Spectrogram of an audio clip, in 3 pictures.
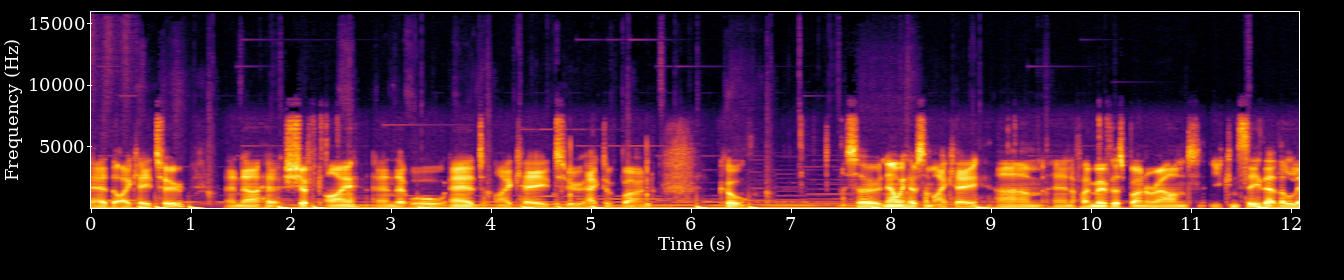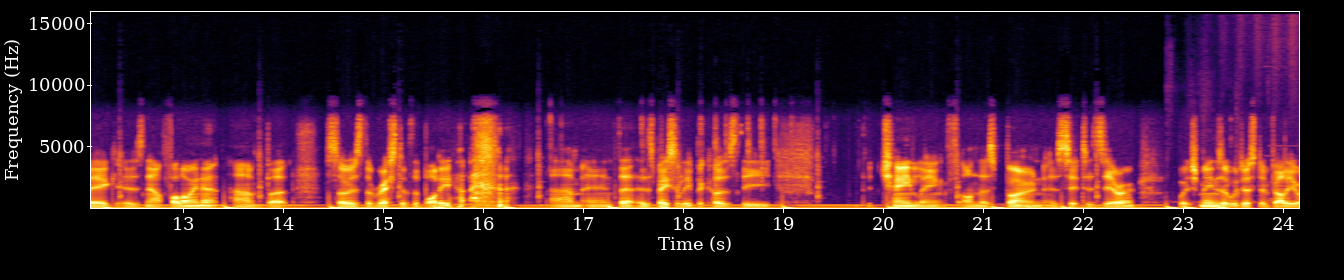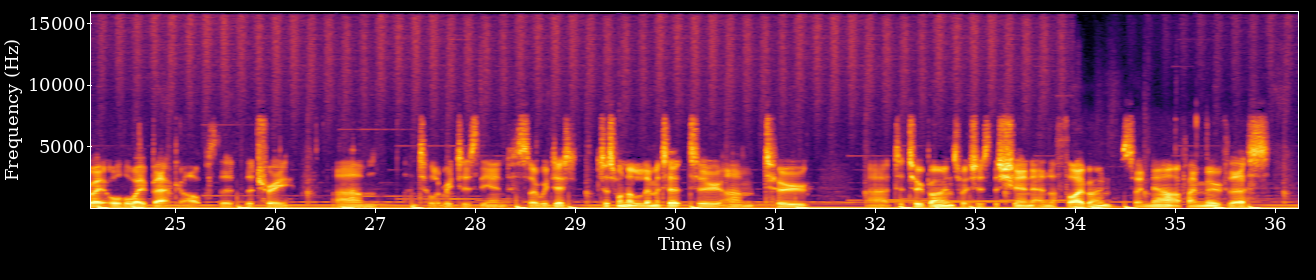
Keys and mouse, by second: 2.2 shift+i, 7.1 shift+middle drag, 8.6-9.1 middle drag, 9.4 click, 10.0 g, 16.6 g, 17.6 ctrl+z, 18.2 ctrl+z, 19.0 ctrl+z, 19.3 click, 19.7 middle drag, 23.1 shift+middle drag, 24.7 shift+middle drag, 26.0 shift+middle click, 28.4 click, 28.9 click, 34.2 click, 34.6-34.9 middle drag, 35.1 g.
